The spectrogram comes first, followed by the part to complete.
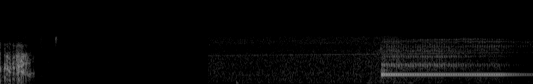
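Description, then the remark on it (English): A brief clunk of a handset, a short silence, then a hissy telephone line opens and a steady electronic ringing tone sounds over it, thin, as a prank phone call is placed. “Let me play this prank phone call for y'all on the break.”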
